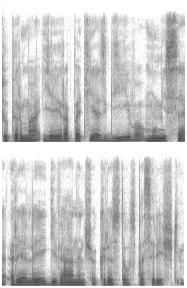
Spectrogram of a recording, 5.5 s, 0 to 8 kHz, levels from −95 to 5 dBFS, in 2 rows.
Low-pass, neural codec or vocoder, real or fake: 7.2 kHz; none; real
